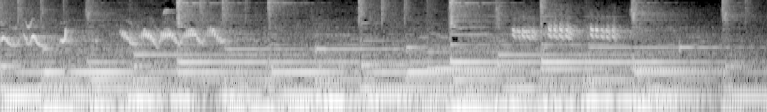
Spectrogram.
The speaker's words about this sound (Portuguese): O Mimos Poliglotos é o vulgar tordo, cujo canto nos acompanhou ao longo de toda a visita.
